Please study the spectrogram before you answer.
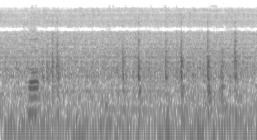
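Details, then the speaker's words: Customer's car, which another garage had declared a dead engine, idles with a horrible rattling: sharp, uneven knocks about three a second; a misfire was also reported. Cause unconfirmed. "Horrible rattling noise. Let's hear it. As you can hear it, hold on. Yeah, there's a really horrible noise."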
